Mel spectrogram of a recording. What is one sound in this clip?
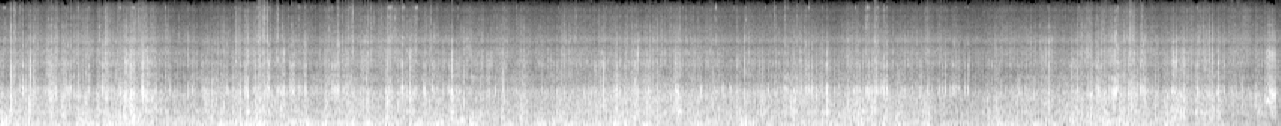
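Bicycle tyres crunch and rattle over a rough dirt trail.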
